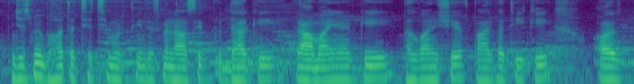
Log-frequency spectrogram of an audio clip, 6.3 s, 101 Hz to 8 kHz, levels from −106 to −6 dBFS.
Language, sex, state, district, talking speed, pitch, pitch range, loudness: Hindi, male, Uttar Pradesh, Budaun, 170 wpm, 130 Hz, 125-135 Hz, -41 LUFS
